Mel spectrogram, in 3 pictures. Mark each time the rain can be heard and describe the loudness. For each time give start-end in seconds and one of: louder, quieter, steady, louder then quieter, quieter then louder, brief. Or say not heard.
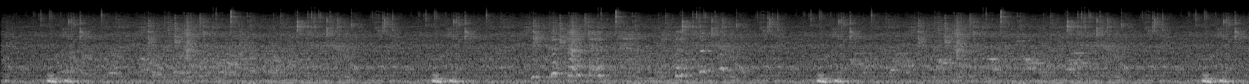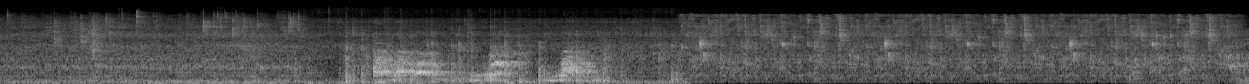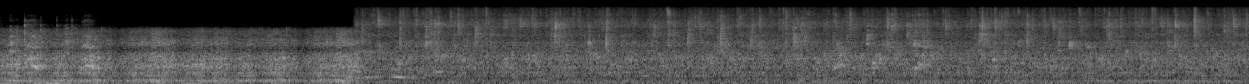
0.0-37.4 steady.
